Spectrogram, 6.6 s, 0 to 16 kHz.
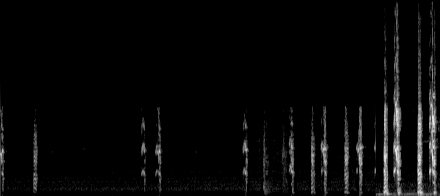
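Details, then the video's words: Female peregrine falcon at the nest calling the male, Koszalin, 5 August 2023: sparse harsh notes at first, then a quickening run of grating calls growing louder, ending in loud close calls. "Nila z wizytą, samca woła"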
